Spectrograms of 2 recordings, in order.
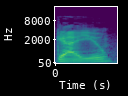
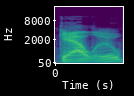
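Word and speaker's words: Gallu: The Gu, which it's I know it's pronounced Guaou. Um, look it up. I know it looks like Gallou, but it's the Guou.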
